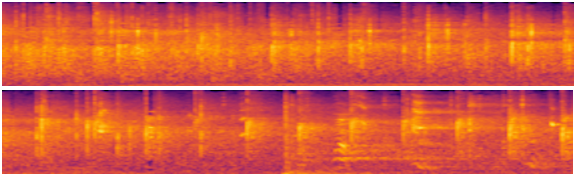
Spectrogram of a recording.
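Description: Arena crowd noise between table tennis points: applause and cheering early on fade into crowd voices and shouts, with scattered sharp taps of a ping-pong ball.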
